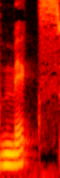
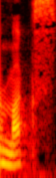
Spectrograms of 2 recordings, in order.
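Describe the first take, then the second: First: The vowel sounds like the i in 'mix'. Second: The vowel sounds like the u in 'mux'. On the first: "It's either M-I-X" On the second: "or M-U-X"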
